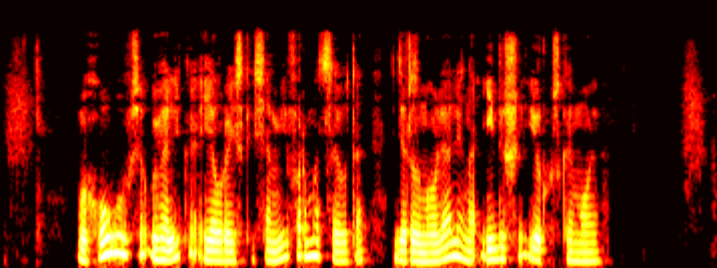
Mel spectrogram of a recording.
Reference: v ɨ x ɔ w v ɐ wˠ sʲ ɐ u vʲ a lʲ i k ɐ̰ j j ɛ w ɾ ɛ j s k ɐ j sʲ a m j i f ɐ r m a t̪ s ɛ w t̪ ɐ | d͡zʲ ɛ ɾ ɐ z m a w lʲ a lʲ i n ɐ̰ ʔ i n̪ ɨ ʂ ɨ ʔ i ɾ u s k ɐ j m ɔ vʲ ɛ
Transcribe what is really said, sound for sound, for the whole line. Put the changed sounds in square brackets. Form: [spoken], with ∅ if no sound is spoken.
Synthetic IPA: v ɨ x ɔ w v ɐ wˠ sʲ ɐ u vʲ a lʲ i k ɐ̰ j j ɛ w ɾ ɛ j s k ɐ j sʲ a m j i f ɐ r m a t̪ s ɛ w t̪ ɐ | d͡zʲ ɛ ɾ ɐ z m a w lʲ a lʲ i n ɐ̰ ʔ i [d̪] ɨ ʂ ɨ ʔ i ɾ u s k ɐ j m ɔ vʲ ɛ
